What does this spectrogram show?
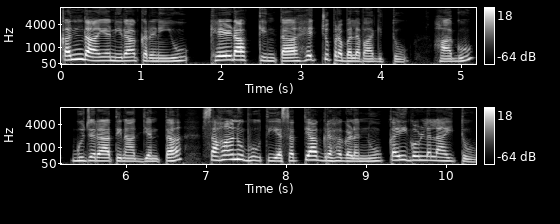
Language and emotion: Kannada, neutral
